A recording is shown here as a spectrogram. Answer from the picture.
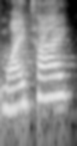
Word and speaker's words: Muay Thai: I cannot pronounce it. Muay Thai.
